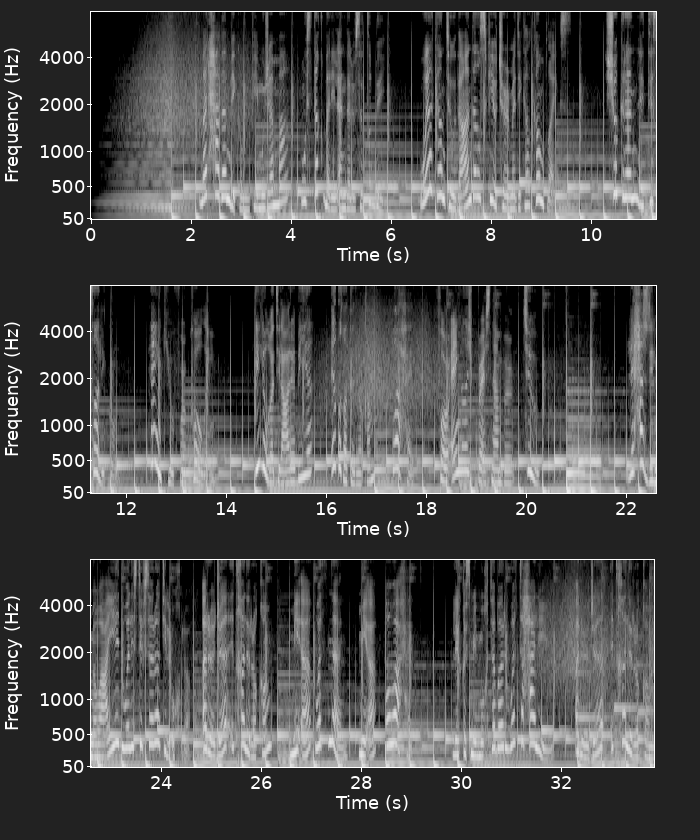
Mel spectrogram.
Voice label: arabic ivr, arabic voice actors

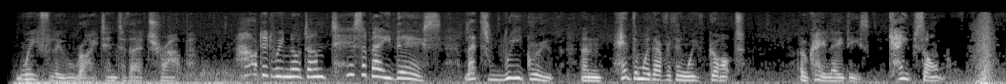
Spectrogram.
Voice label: english british video games

